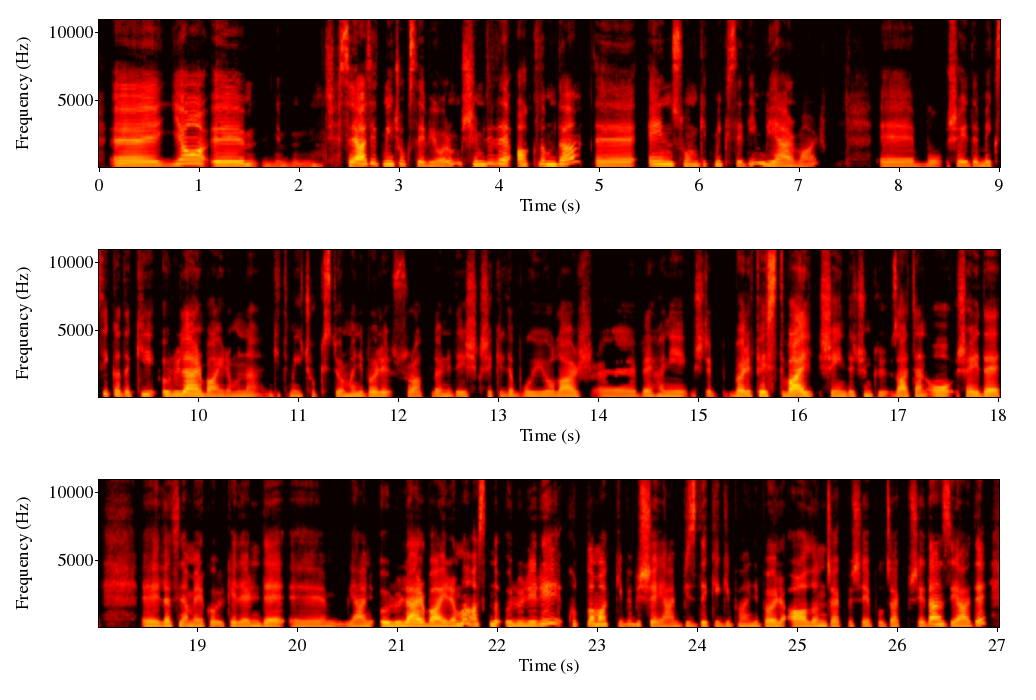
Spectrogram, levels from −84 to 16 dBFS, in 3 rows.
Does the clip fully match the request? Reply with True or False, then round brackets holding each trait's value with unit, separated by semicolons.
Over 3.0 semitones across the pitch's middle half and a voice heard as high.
True (4.4 semitones; 205 Hz)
